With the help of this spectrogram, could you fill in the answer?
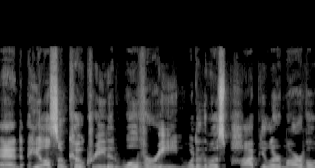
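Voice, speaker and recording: In a normal speaking voice, a man talks at a moderate pace and fairly high pitch with ordinary pitch variation, recorded very cleanly with a silent background and a dry, close sound with no echo. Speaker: podcast host. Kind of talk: casual chat. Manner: joking, conversational.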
